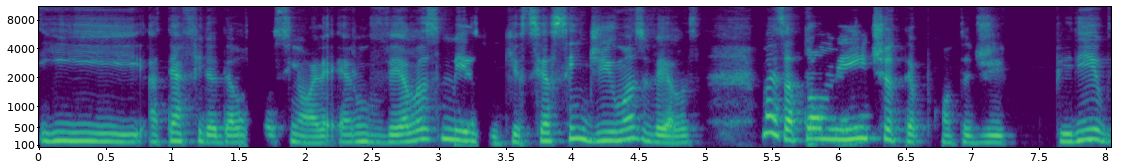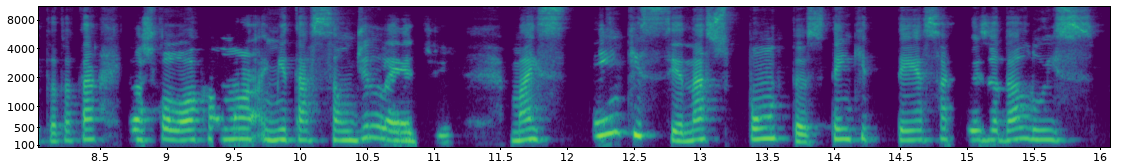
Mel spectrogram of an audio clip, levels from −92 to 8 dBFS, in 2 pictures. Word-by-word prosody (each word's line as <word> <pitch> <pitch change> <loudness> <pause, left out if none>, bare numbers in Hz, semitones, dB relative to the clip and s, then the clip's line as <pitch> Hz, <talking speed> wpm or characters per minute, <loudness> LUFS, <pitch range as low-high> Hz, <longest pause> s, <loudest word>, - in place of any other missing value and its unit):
E 190 -3 -1
até 175 +3 -4
a - - 0
filha 195 -4 -3
dela 165 0 -3
falou - - -11
assim: 175 +1 -6
"Olha, 150 0 -3
eram 180 +2 -2
velas 180 +8 -1
mesmo, 205 - -1
que 170 +4 -4
se 180 +5 -1
acendiam 205 0 +2
as 245 -1 -1
velas". 165 -3 -2 0.5
Mas, 375 -3 +2
atualmente, 245 +2 +3
até 215 -5 -3
por 170 - -21
conta 165 0 -8
de 160 +1 -4 0.3
perigo, 200 +2 -1
ta-ta-ta, 210 +5 -1 0.2
elas 230 0 +2
colocam 230 0 +3
uma 240 +1 +1
imitação 220 -1 +1
de 245 +6 0
LED, 250 - +1 0.4
mas 230 +2 +1 0.2
tem 350 +6 +5
que 340 -5 +8
ser, 325 -10 -1
nas 235 +3 +2
pontas, 240 -8 +2
tem 240 -1 +2
que 240 0 -8
ter 220 -1 +1
essa 225 +2 -2
coisa 220 0 0
da 225 +2 +2
luz. 225 -2 -1
220 Hz, 160 wpm, -20 LUFS, 185-235 Hz, 0.5 s, que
